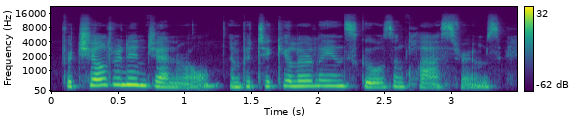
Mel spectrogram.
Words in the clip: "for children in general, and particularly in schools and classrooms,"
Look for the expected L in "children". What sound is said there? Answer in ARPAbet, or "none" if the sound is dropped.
L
